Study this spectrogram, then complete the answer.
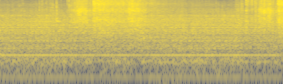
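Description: A shovel scrapes and tosses grain.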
